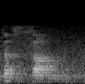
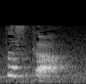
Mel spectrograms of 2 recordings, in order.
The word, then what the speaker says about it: Тоска: Тоска по любимой женщине. А в Европе просто ударение. Тоска. Тоска.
